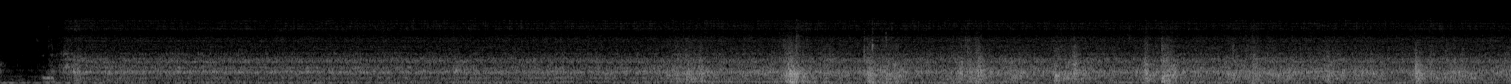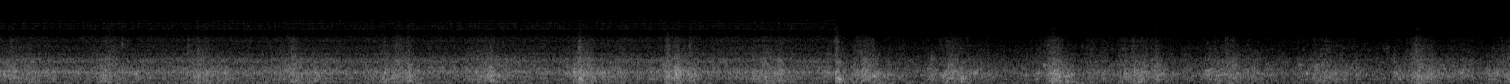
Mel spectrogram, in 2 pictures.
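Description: Electrolux EFLS527UIW front-load washer's drum starting up about half a second in, with a steady whine, while a heavy wet moving blanket thuds irregularly in the turning drum. The high part of the whine stops a few seconds before the end, and the thudding goes on.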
